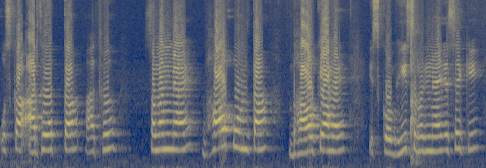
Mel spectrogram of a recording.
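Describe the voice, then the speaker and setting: A woman teacher's high voice carries an exam-prep grammar lesson. She goes step by step, repeats key phrases for emphasis and asks her students questions before she answers them herself. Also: a little slow, low-quality recording.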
